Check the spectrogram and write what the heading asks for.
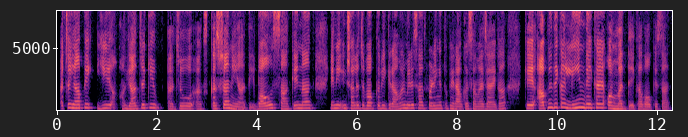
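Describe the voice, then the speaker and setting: A woman teaching Quran recitation, who patiently drills sounds slowly and clearly and switches between Urdu and English to explain them. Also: on the high side, darkish tone. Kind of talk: pronunciation lesson for students.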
